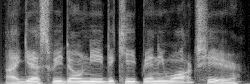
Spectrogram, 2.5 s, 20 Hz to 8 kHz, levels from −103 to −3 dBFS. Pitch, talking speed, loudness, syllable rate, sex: 125 Hz, 240 wpm, -15 LUFS, 5.1 syllables/s, male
